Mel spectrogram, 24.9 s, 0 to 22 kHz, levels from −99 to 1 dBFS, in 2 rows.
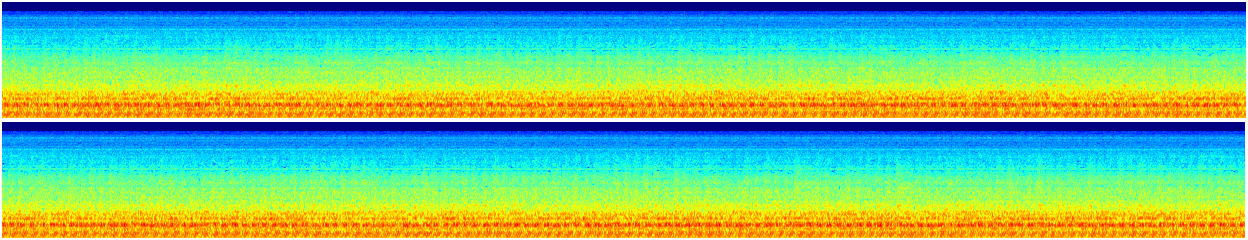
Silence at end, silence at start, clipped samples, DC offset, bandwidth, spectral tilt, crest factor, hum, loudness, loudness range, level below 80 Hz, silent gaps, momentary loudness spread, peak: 0 s; 0 s; under 0.1%; under 0.1%; 13.5 kHz; -8 dB/octave; 14 dB; 60 Hz at -30 dBFS; -15 LUFS; 1 LU; -28 dBFS; none; 1 LU; -2 dBFS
